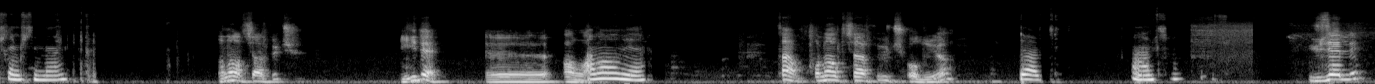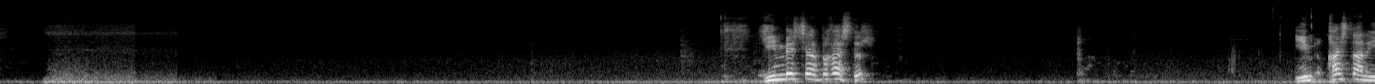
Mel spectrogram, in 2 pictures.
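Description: A man speaks calmly over an online call, in bursts with pauses.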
